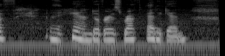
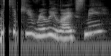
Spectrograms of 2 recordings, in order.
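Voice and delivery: higher voice, wanting to know; eager cry; 7 semitones higher, faster than usual. A narrator's reading. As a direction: ask eagerly with a rising lilt. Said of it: "cried Mary eagerly. She did so want to know".

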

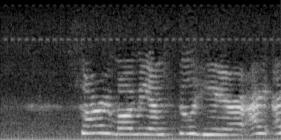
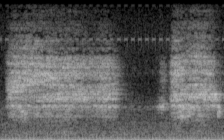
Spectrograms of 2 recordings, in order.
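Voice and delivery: shushing; 5 dB quieter than usual. Acted. Hushing her boyfriend so the uncle outside won't hear. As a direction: hiss a quick hush.

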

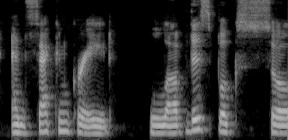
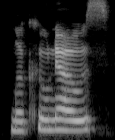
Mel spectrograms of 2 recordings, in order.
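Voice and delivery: ordinary delivery

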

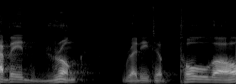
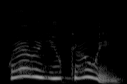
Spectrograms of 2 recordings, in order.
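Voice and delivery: very high-pitched demanding question; high, insistent challenge without extra volume. A narrator's reading. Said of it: "demanded Catherine".

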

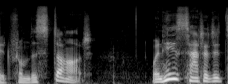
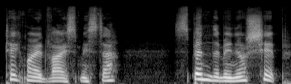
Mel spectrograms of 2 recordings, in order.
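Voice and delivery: put-on high-pitched, insistent girl; emphatic; 11 semitones higher, 4 dB louder than usual. A narrator's reading. Waitress warns trucker off the hotel, emphatic. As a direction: press the warning home, louder at the end. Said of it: "The girl was emphatic".

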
